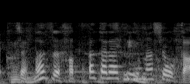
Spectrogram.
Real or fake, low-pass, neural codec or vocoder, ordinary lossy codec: fake; 7.2 kHz; codec, 44.1 kHz, 7.8 kbps, Pupu-Codec; none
